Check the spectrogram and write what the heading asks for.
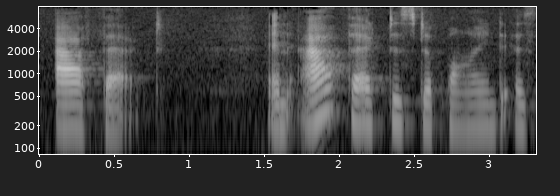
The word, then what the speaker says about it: affect: idea of aect so it looks like the word effect but it's pronounced in the world of psychology as affect and affect is defined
